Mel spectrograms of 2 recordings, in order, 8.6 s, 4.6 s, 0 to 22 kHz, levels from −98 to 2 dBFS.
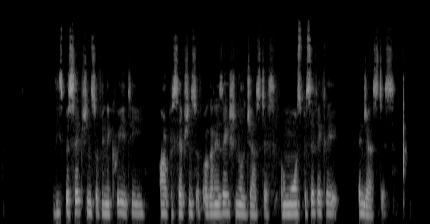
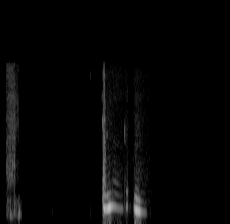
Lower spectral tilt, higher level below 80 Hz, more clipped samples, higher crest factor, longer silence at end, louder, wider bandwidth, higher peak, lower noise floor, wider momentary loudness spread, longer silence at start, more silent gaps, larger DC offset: second, -3.5 dB/octave vs -7.5 dB/octave; about the same, -84 dBFS vs -82 dBFS; neither; about the same, 26 dB vs 26 dB; second, 0.5 s vs 1.75 s; second, -41 LUFS vs -37 LUFS; first, 14.5 kHz vs 7.6 kHz; about the same, -18 dBFS vs -16 dBFS; first, -80 dBFS vs -63 dBFS; second, 12 LU vs 22 LU; first, 1.05 s vs 0.25 s; second, 3.11-3.17 s, 6.83-6.97 s vs 0.50-2.01 s; neither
